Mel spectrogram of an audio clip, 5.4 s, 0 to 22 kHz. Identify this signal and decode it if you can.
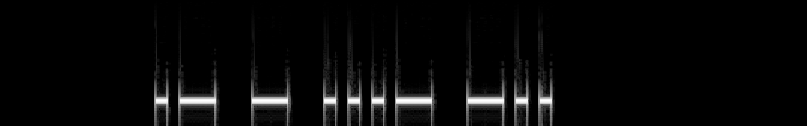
Morse code, heard as a keyed tone, about 15 wpm, 700 Hz. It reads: ATVD
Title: All Cut Numbers - 4-Digit 15wpm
